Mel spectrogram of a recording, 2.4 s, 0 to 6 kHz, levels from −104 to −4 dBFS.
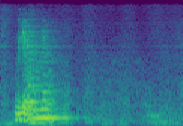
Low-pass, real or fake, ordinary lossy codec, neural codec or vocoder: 5.4 kHz; fake; none; codec, 44.1 kHz, 0.9 kbps, DAC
